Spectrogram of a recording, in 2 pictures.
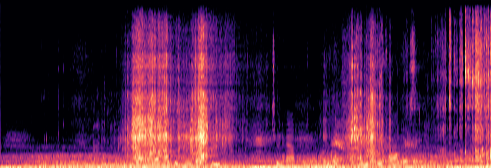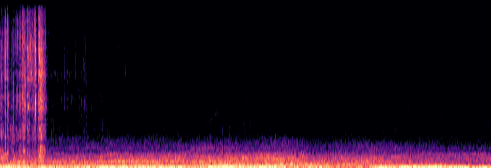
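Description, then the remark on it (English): A heavy engine rumbles steadily and loudly for the whole stretch as an oncoming truck approaches, with several bursts of broad hissing noise in the first half. “Oh no, it's a truck that's coming.”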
